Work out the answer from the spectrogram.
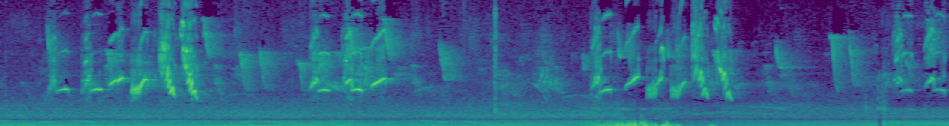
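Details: Free-living double-collared seedeater challenging a caged bird during a training session: bursts of fast, sharp chirped and trilled notes in clusters of about a second, with gaps and some low rumbling noise.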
